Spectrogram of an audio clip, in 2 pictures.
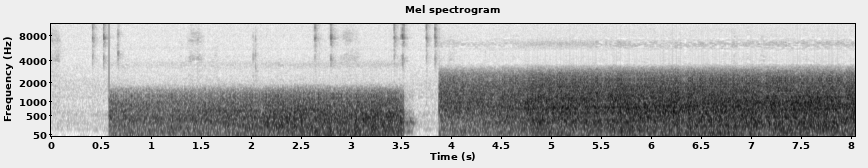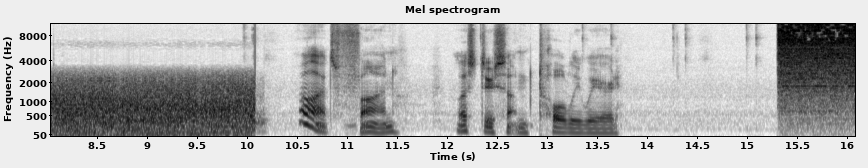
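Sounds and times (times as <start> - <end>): distorted rain hiss: 0.6 - 10.1, 15.3 - 16.0.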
